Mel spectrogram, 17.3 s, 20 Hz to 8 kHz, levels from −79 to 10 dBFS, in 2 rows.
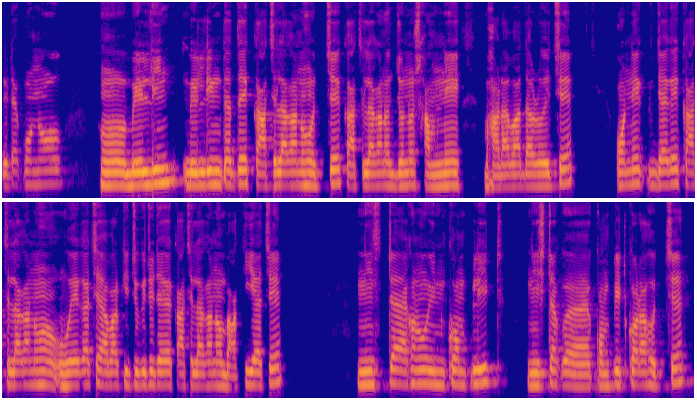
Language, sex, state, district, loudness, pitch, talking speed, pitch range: Bengali, male, West Bengal, Dakshin Dinajpur, -15 LUFS, 155 Hz, 130 wpm, 145-165 Hz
